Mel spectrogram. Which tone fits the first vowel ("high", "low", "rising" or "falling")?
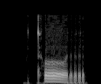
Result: falling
